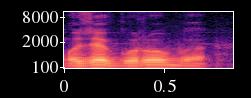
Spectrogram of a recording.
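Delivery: usual speaking voice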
